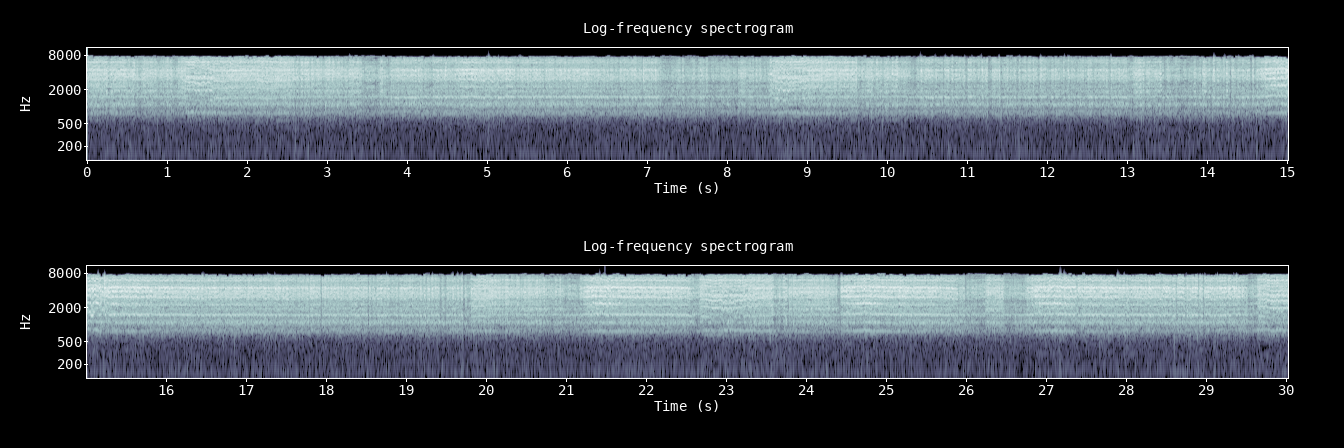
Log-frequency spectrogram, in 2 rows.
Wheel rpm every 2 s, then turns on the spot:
200, 190, 200, 200, 200, 200, 200, 200, 200, 200, 200, 190, 190, 200, 200.
none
